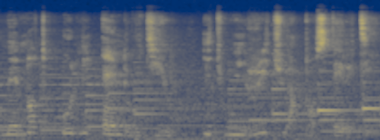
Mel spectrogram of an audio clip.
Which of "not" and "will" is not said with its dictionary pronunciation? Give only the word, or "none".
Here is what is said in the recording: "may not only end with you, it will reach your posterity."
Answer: none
